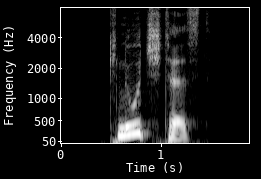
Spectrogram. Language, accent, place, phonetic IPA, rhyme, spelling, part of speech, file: German, Germany, Berlin, [ˈknuːt͡ʃtəst], -uːt͡ʃtəst, knutschtest, verb, De-knutschtest.ogg
- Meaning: inflection of knutschen: 1. second-person singular preterite 2. second-person singular subjunctive II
